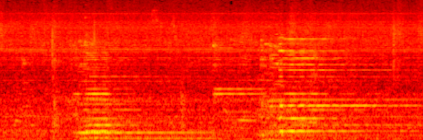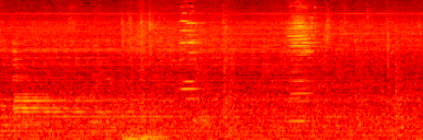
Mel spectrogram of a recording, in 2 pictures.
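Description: Live guitar playing a slow, sparse intro: chords struck about a second in and again around three and a half seconds, each left to ring and fade, with a low thump near seven seconds.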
